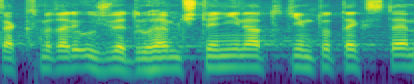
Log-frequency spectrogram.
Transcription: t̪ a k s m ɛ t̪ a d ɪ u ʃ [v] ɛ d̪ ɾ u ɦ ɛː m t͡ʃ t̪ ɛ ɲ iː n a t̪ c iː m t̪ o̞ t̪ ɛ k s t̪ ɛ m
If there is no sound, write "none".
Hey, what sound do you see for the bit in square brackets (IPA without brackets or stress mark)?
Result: v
